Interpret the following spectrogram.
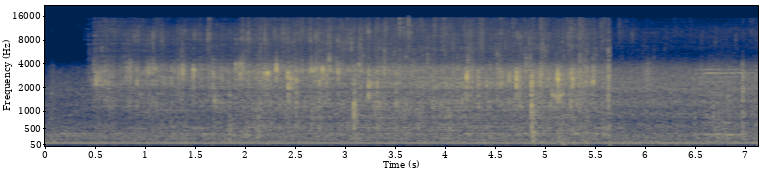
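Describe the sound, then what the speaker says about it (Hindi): Chopped onions hit hot oil in a kadai and fry with a steady, close hiss that swells shortly after the start, with faint stirring scrapes running through it. "प्याज को अच्छे से भून लेंगे।"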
